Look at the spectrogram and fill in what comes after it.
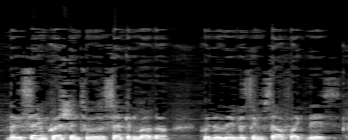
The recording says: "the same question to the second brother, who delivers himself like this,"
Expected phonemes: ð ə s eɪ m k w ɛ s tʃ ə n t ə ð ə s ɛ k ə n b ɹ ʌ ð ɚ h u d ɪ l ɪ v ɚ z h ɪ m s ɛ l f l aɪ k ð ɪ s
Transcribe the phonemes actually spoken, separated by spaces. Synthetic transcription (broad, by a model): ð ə s eɪ m k w ɛ s tʃ ə n t ə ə s ɛ k ə n b ɹ ʌ ð ɚ h u d ɪ l ɪ v ɚ z h ɪ m s ɛ l f l aɪ k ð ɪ s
